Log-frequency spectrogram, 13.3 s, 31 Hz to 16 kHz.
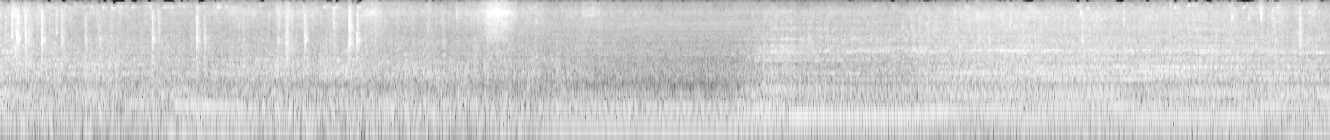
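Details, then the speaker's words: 1987 GMC 1500 plow truck after ignition repair for warm-under-load misfire/stall: deep steady rumble swelling strongly as load builds, no stumble or misfire, EST signal online; healthy. "see that EST signal comes online once the engine revs up oh yeah what does Eric go see that's Chevy thunder right there"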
